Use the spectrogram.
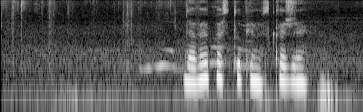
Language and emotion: Russian, neutral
